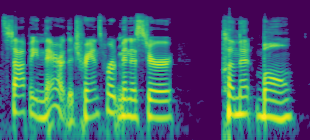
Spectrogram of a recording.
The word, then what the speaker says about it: Clément Beaune: Clément Beaune.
